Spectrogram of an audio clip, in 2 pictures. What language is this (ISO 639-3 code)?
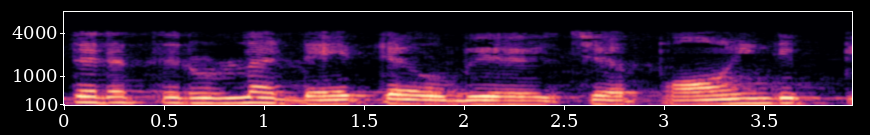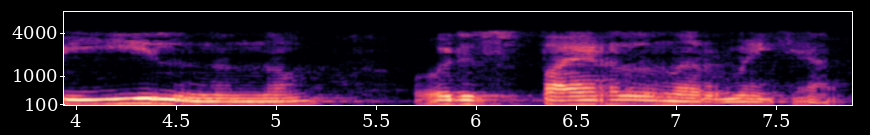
mal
